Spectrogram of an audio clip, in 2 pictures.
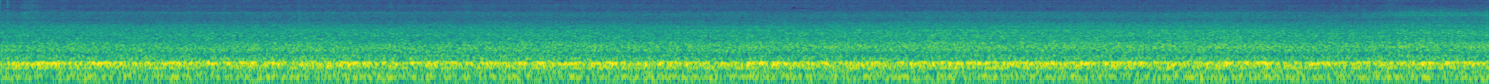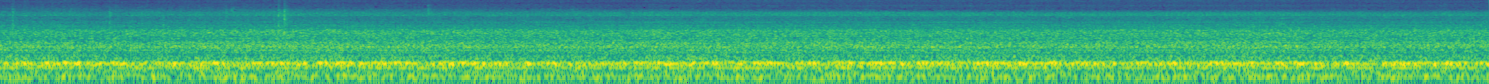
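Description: Airliner cabin noise during the climb after takeoff: the low, steady drone of the engines and rushing air heard from inside the cabin, unchanging throughout.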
